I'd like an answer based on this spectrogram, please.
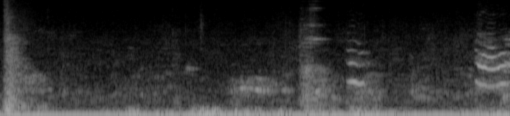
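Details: Stray street cat meowing, with short tonal meows near the middle and a longer, bending meow near the end, over steady low outdoor rumble and a brief noisy burst at the start.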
